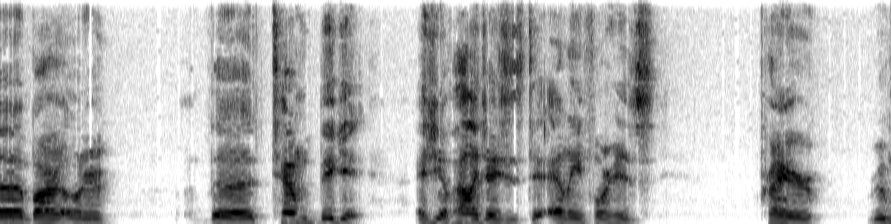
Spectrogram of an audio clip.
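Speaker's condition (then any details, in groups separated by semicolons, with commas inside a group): Cerebral palsy; able to speak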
